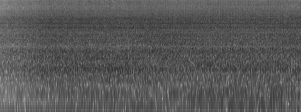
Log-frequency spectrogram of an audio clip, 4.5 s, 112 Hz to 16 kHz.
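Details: Mercedes ML350 with a rebuilt replacement engine, just after first start, not yet up to temperature: steady even clatter at idle, no knocks, misses or hunting; idling healthily.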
